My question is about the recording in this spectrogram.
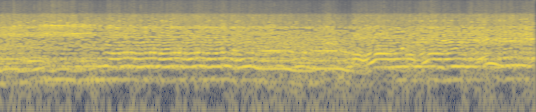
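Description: A man's voice singing a naat into a microphone, a slow, wavering melody with long held notes, over a low, rough noise.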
